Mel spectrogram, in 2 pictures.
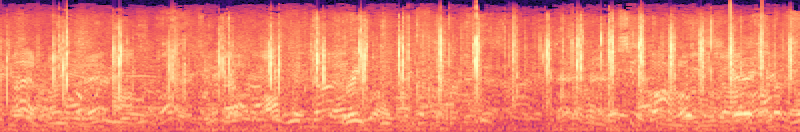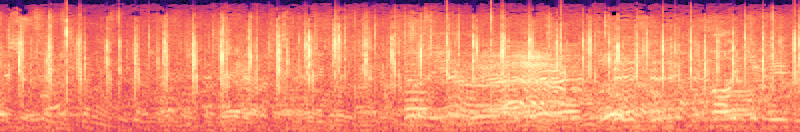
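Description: Indistinct talk from a sports team's huddle: several voices talking quietly, too muffled to make out, with many short sharp clicks scattered through it.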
